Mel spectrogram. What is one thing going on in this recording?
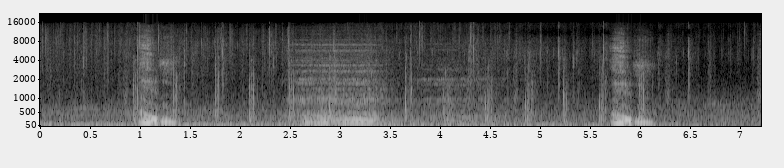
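A creature grunts and snorts nearby.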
